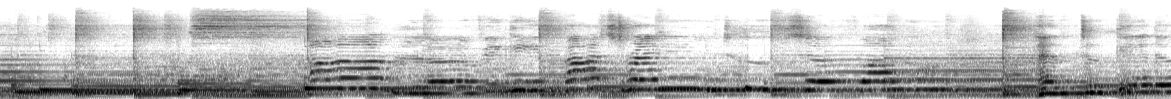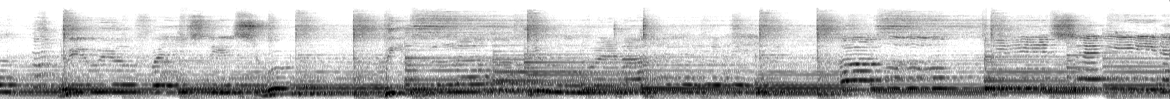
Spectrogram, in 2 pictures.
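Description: A woman sings a slow pop ballad into a microphone over Yamaha electronic keyboard accompaniment. The keyboard plays alone at first, and her voice comes in a couple of seconds in.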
